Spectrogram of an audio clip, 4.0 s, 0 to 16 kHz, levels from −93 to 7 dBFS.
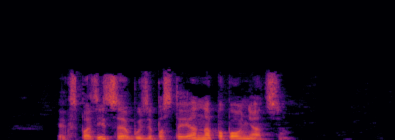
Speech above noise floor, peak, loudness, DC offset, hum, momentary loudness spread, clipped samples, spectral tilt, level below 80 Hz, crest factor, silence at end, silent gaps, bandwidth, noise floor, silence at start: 51 dB; -14 dBFS; -32 LUFS; under 0.1%; none; 9 LU; under 0.1%; -4 dB/octave; -74 dBFS; 20 dB; 1.05 s; none; 8.4 kHz; -83 dBFS; 0.6 s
